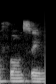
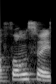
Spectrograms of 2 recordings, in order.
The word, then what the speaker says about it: feng shui: he'll add that r that shui. I can't even do it that shui sound, right?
